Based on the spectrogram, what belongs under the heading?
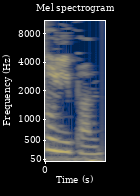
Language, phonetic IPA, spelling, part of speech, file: Polish, [tuˈlʲipãn], tulipan, noun, Pl-tulipan.ogg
